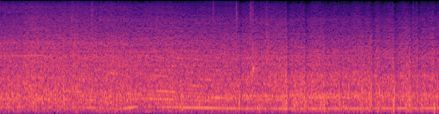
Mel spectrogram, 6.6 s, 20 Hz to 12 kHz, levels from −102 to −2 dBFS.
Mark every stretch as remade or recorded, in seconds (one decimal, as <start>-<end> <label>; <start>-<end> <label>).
0.0-6.6 recorded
